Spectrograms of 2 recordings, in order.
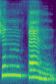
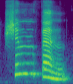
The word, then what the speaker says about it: Sinn Féin: It's pronounced Sinn Féin. They fought against the UK for decades. Sinn Féin.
